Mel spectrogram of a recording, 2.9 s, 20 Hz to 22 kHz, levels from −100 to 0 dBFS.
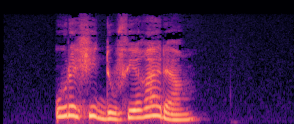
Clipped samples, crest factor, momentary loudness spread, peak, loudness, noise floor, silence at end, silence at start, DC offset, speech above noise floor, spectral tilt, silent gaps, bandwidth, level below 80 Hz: under 0.1%; 14 dB; 9 LU; -4 dBFS; -17 LUFS; -70 dBFS; 1 s; 0.55 s; under 0.1%; 54 dB; -6 dB/octave; none; 13 kHz; -58 dBFS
